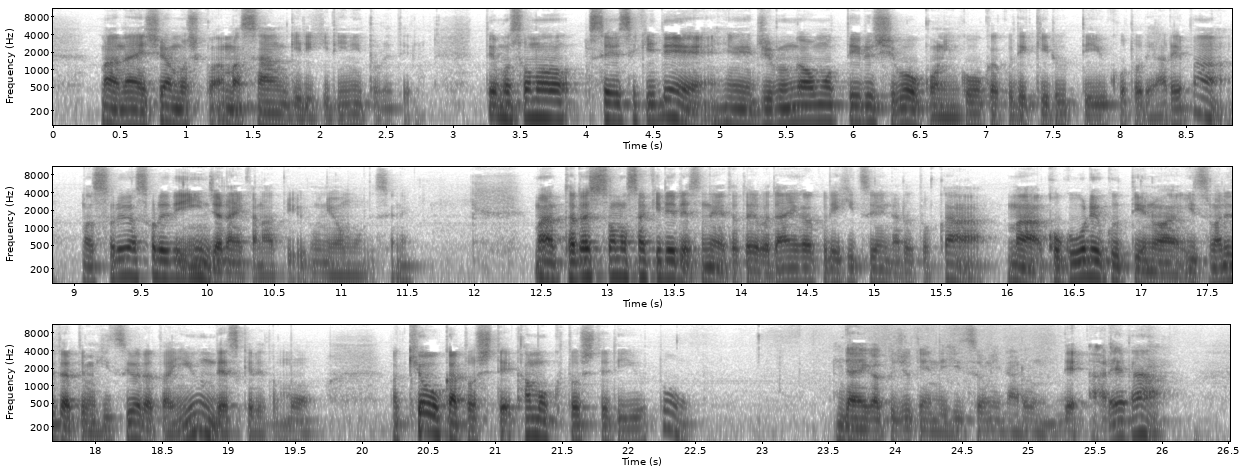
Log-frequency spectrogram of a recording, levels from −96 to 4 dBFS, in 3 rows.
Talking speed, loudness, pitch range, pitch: 395 characters per minute, -23 LUFS, 85-120 Hz, 95 Hz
